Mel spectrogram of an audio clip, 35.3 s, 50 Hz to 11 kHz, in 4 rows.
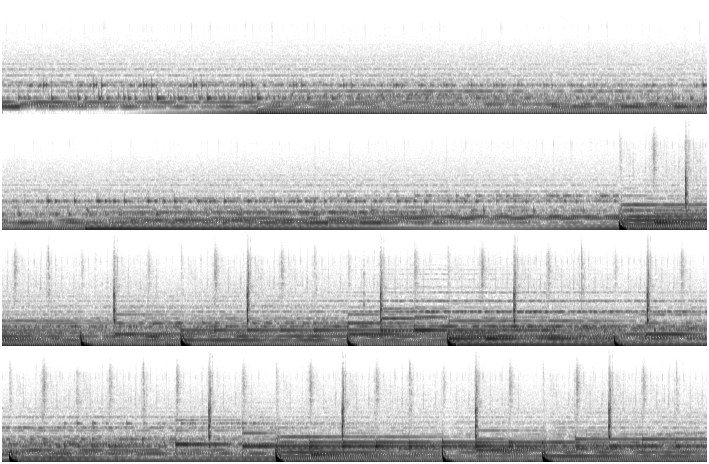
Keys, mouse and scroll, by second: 11.3-23.5 drag, 26.0-30.7 drag, 30.7 n, 31.4-31.9 scroll down 1, 31.9-33.2 middle drag, 33.2 ctrl+right click, 34.0 click.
